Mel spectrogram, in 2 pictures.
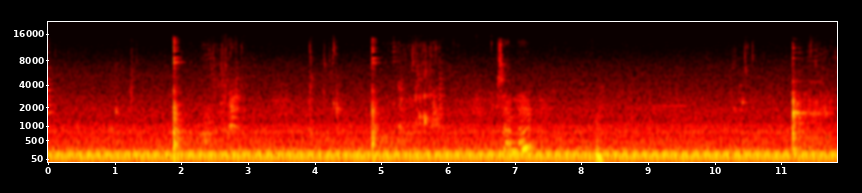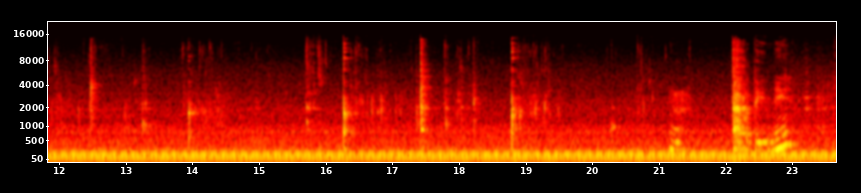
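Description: A metal ladle clinking against a stainless-steel pot and glass jars, about nine short sharp clinks spread through, with liquid pouring as vinegar brine is ladled over sliced young ginger in the jars. A steady low hum runs underneath.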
